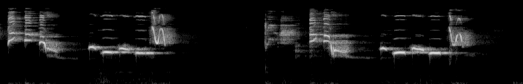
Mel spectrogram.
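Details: Full, varied song of a white-rumped shama used to provoke a rival: two matching phrases, each opening with clustered buzzy notes, then flat whistled tones and a sharp high squeak, a pause between them.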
